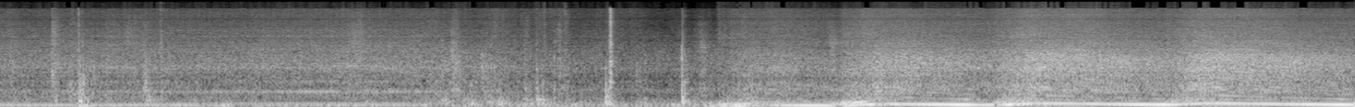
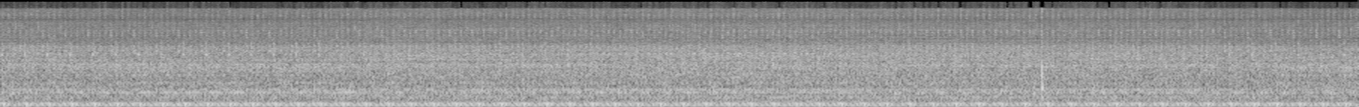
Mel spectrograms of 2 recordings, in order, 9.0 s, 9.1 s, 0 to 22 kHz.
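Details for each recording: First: 2006 Acura TSX revved after replacing the failed ignition coil, check emission light still on: light clicks, then smooth, even rev sweeps up and down with no stumble. Normal revving, misfire fixed. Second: 2006 Acura TSX misfiring at idle, ignition coils unplugged one at a time: idle drops on good coils, one dead cylinder shows no change. Lumpy, uneven beat with a gap in firing. Cylinder misfire, its coil or plug.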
